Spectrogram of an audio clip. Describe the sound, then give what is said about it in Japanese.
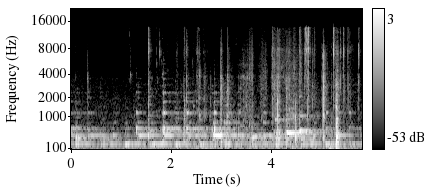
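150 ml of water, bought in India, is poured into a pot in short, uneven splashes and trickles, with some light clinking and a steady faint hum underneath; no one speaks. “ここに 120ml 150ml の水を入れるで今回ね私まだインドで買ってきたお水が残っているのでこれをね使おうかな 150ml のお水”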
